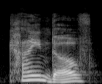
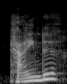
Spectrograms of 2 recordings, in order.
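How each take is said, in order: First: Both words are said fully and separately. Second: The words blur into one reduced word. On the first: "I shouldn't really say it that way" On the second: "That's the weak pronunciation"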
